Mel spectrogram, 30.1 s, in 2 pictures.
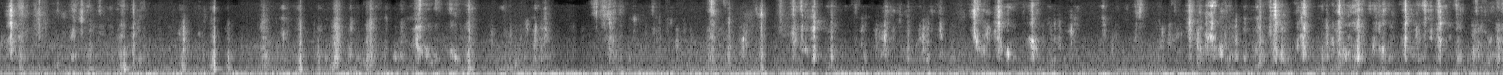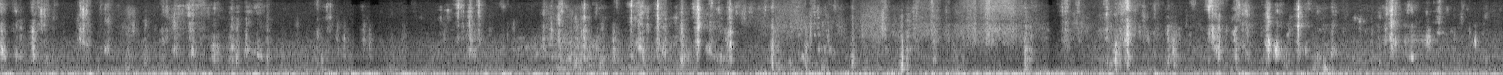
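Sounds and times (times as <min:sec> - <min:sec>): chewing with wet mouth clicks: 0:00.0 - 0:30.0
steady low hum: 0:00.0 - 0:30.0.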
